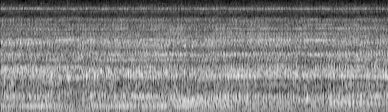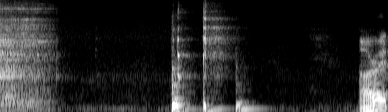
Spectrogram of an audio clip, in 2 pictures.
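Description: A power tool cuts steel tubing for a vehicle's front suspension links, giving a loud, steady grinding whine that stops abruptly after about five seconds, followed by brief sounds that may include a voice.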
